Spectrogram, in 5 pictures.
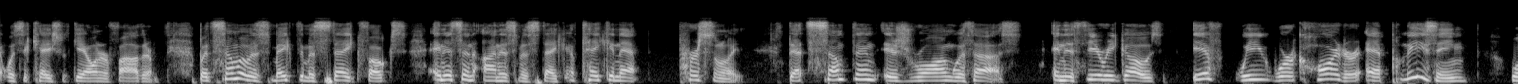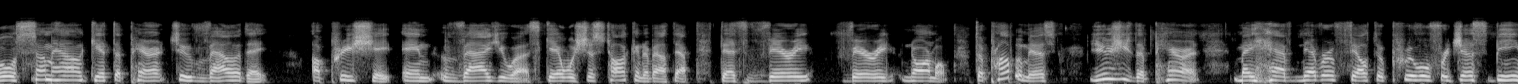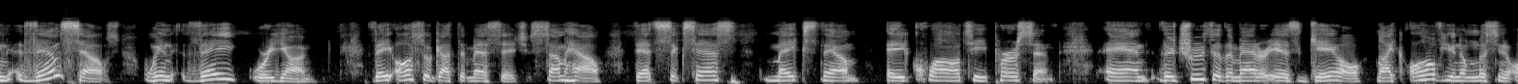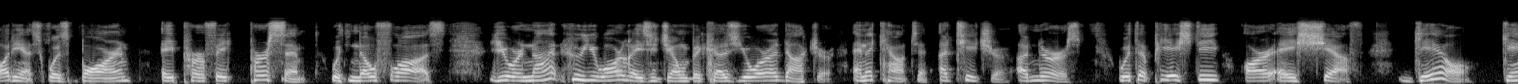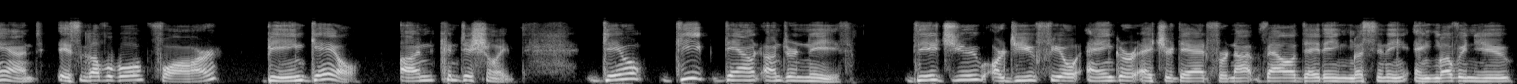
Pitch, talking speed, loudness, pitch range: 180 Hz, 135 wpm, -14 LUFS, 160-200 Hz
